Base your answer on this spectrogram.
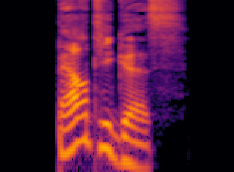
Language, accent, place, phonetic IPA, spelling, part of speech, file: German, Germany, Berlin, [ˈbɛːɐ̯tɪɡəs], bärtiges, adjective, De-bärtiges.ogg
- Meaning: strong/mixed nominative/accusative neuter singular of bärtig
